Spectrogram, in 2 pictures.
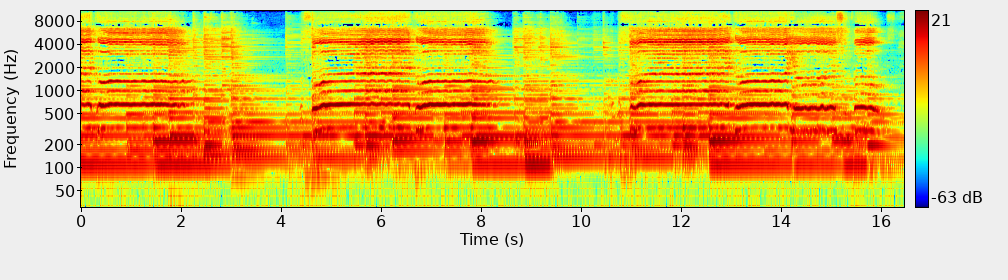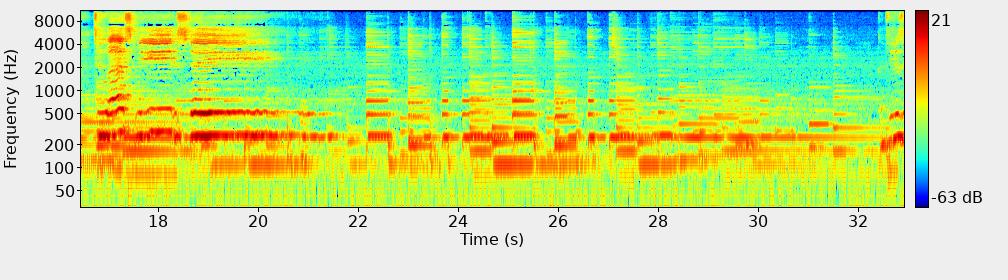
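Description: Live folk song: a woman singing with vibrato over acoustic guitar for about the first twenty seconds, then the guitar plays on alone, growing quieter toward the end.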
